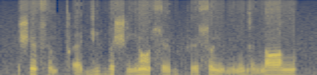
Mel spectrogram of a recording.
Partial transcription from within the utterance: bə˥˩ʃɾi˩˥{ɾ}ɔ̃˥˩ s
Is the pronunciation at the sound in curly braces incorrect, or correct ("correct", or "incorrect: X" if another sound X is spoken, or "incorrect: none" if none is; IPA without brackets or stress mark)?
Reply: correct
